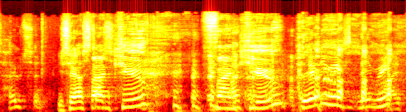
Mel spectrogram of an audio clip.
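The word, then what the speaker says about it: Houghton: going to say actually Peter melson just picked me up on my pronunciation of hooton hton he sayon well this is happen spring exactly Chris I think it's hton you thank you thank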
